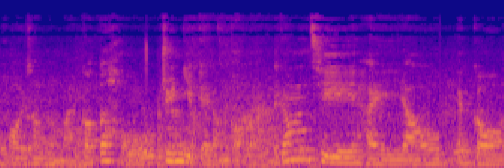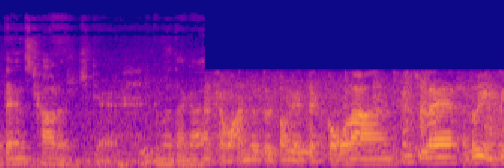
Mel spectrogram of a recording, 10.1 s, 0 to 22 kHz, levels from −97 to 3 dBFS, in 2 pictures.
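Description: At 7.08 s the audio abruptly turns dull and boxy, with nothing above 3.8 kHz, a level shift of around 5 dB, faint new background noise and no gap. This most likely comes from the input switching to a poorer device until the end.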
